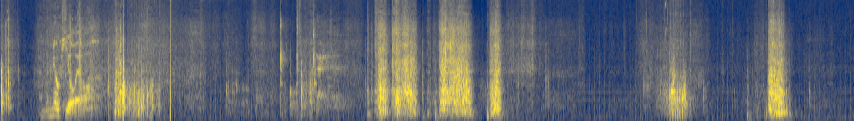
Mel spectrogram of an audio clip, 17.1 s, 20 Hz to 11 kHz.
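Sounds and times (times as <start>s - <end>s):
rasping scraping handling noises: 2.1s - 10.9s.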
